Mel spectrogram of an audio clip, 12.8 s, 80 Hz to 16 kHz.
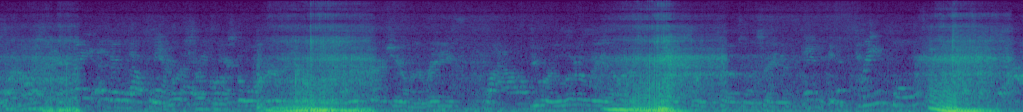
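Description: Low rumbling snores with each breath, about 15 a minute, with soft squeaky whistles between them: a sleeping puppy snoring.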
